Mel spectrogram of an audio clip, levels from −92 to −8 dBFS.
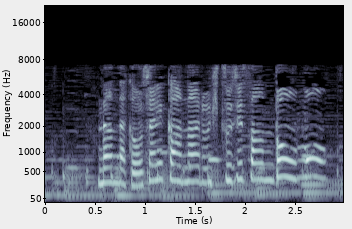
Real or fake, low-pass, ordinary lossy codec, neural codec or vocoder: real; 7.2 kHz; MP3, 64 kbps; none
